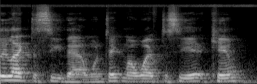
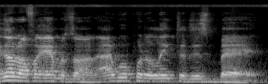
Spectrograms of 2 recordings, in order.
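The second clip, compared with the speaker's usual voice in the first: usual speaking voice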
